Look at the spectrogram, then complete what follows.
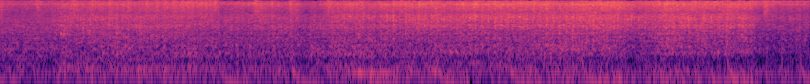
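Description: Vermeer tracked horizontal grinder running under load as its drum grinds a log: a steady heavy engine sound mixed with rough grinding noise.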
